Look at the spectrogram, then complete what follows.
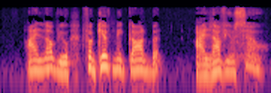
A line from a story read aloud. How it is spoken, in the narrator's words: his voice shook wildly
